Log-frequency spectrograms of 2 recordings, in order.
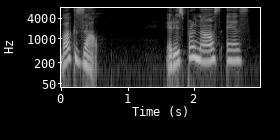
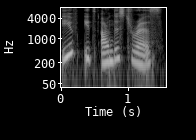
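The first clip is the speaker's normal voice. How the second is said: ordinary talk, nothing marked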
